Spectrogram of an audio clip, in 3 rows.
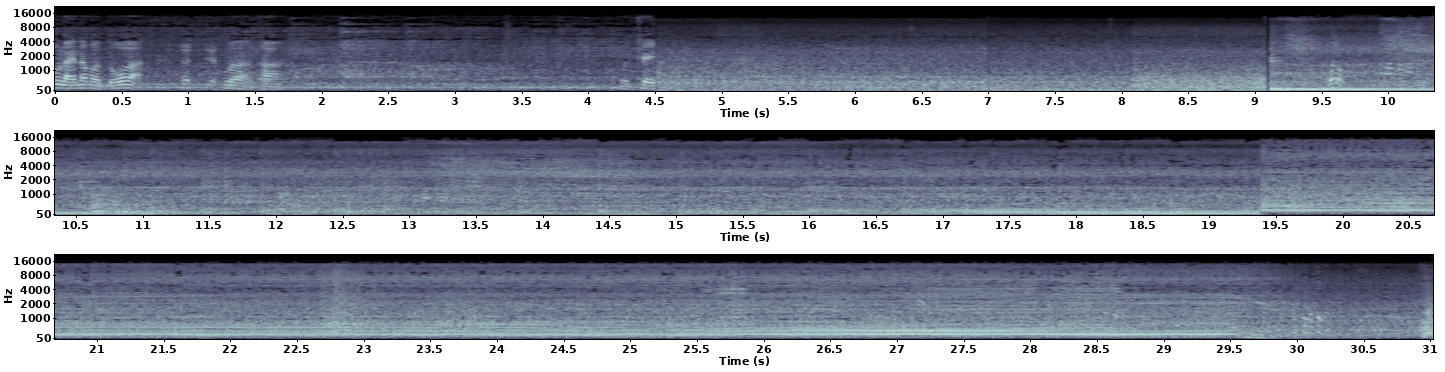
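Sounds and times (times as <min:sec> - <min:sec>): machine motor humming: 0:09.1 - 0:31.0.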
